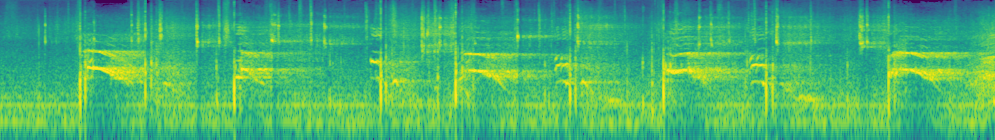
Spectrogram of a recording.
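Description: A tennis ball is struck hard back and forth.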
